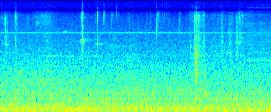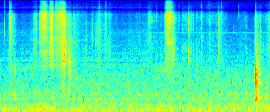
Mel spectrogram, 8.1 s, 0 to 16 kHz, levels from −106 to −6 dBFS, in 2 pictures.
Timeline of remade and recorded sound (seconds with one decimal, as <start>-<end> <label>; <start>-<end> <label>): 0.0-3.7 recorded; 3.7-6.3 remade; 6.3-8.1 recorded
